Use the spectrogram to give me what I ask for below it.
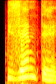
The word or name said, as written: Pisente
